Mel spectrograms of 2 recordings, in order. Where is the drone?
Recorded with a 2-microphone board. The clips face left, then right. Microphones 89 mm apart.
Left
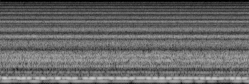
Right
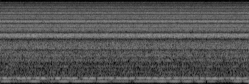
70° left (ahead or behind).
